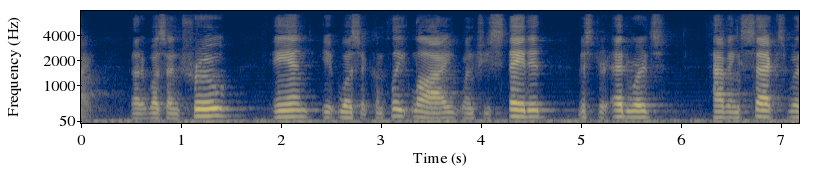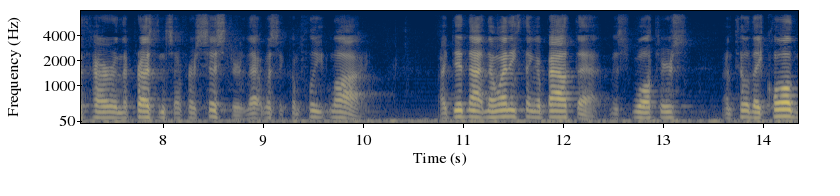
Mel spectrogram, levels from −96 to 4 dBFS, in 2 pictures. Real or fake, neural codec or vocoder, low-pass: real; none; 7.2 kHz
